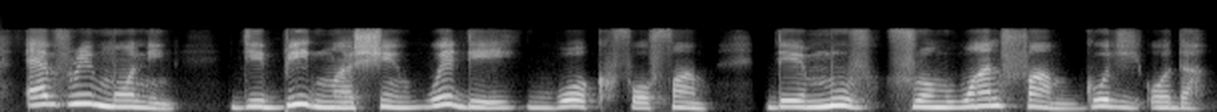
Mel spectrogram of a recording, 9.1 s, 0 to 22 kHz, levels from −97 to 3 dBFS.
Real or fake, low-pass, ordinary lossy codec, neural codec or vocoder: fake; 7.2 kHz; none; codec, 16 kHz, about 1 kbps, DyCAST, with the encoder's durations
